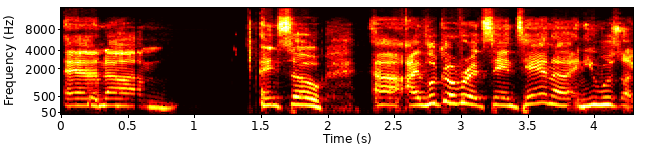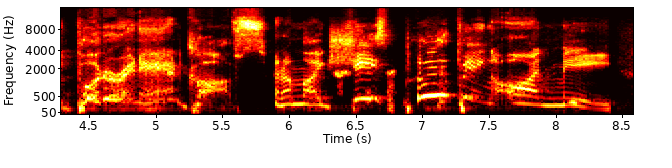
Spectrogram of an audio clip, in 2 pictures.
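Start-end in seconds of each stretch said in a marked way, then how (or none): 4.4-5.9 high, slow hoarse-whispered command; strained urgent order. Retold or imitated. Partner ordering the officer to cuff her, strained hushed yell. 6.3-8.5 high, drawn-out mock wail; panicked wail. Officer protesting to his partner, high panicked wail.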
